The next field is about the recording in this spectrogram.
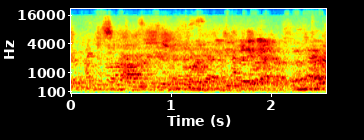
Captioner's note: people chattering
